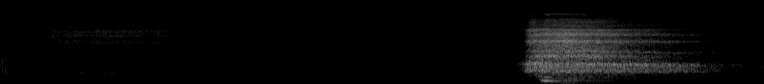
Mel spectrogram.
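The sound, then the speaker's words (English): A deep breath drawn in, heard as two airy breath sounds with no talk: a softer hiss first, then after a long pause a louder, fuller rush of air that slowly fades. “Breathe in.”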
